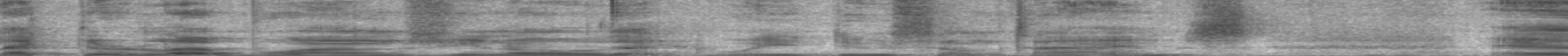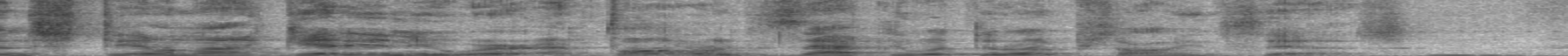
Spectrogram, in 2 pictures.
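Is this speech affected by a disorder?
No.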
